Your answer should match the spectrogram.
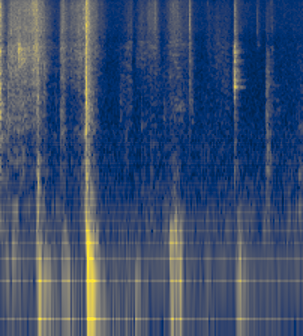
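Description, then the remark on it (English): A male pet cat making noise: a handful of sharp knocks and clattering bumps at irregular intervals, the loudest thump in the first half, over a low steady hum with no talking. “The cat made his appearance.”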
